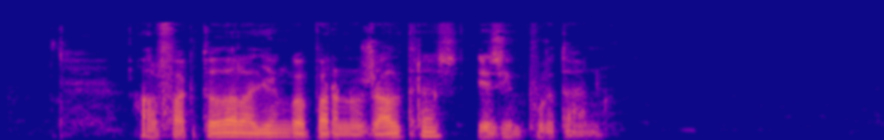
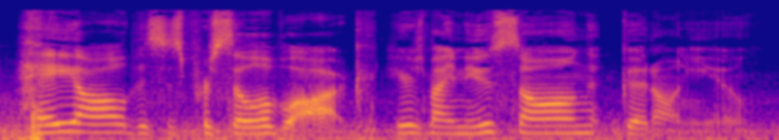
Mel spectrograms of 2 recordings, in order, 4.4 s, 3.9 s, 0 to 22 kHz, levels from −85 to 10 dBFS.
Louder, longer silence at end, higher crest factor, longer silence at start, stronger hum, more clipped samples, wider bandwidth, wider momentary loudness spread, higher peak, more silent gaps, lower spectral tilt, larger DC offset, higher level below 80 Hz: second, -27 LUFS vs -14 LUFS; first, 1.4 s vs 0.05 s; first, 24 dB vs 14 dB; first, 0.7 s vs 0 s; neither; neither; second, 12 kHz vs 16.5 kHz; first, 13 LU vs 10 LU; second, -6 dBFS vs 0 dBFS; neither; first, -5.5 dB/octave vs -3.5 dB/octave; neither; second, -62 dBFS vs -28 dBFS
